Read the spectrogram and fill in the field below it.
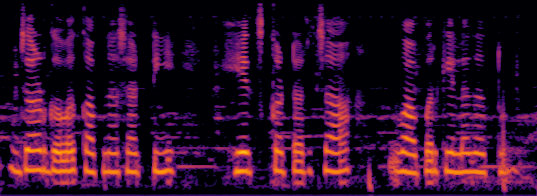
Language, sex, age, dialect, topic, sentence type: Marathi, female, 18-24, Varhadi, agriculture, statement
